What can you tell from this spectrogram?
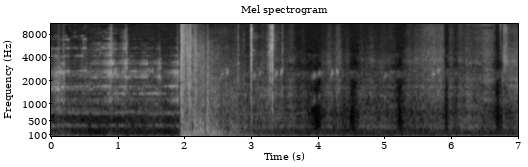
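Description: Horror sound effects: a loud boom-like hit about two seconds in, followed by frightened, panting breaths.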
